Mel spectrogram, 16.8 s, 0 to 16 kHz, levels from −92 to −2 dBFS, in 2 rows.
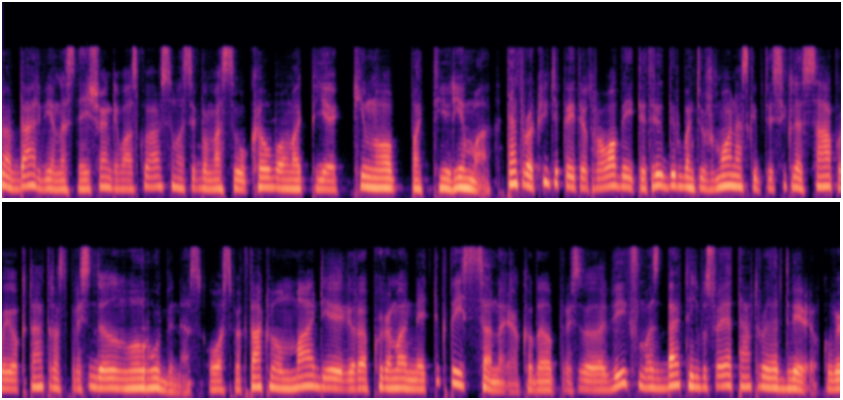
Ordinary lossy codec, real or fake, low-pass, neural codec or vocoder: AAC, 96 kbps; fake; 7.2 kHz; codec, 16 kHz, 1 kbps, X-Codec, HuBERT features, trained on balanced general audio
